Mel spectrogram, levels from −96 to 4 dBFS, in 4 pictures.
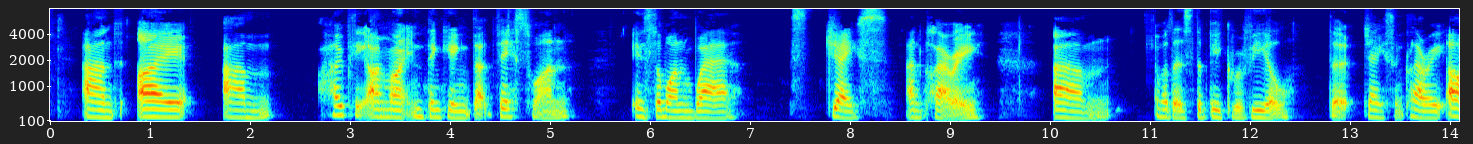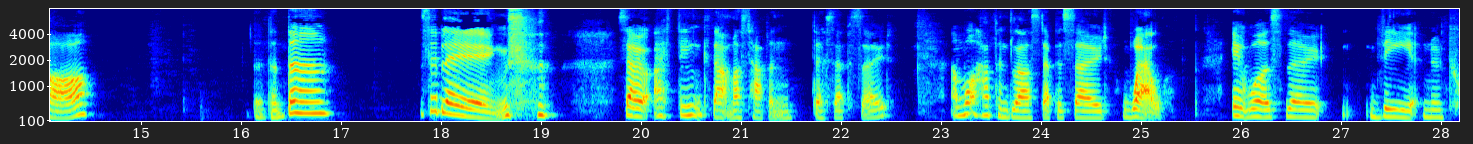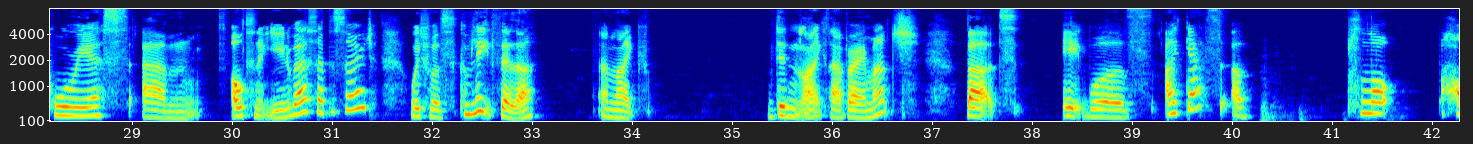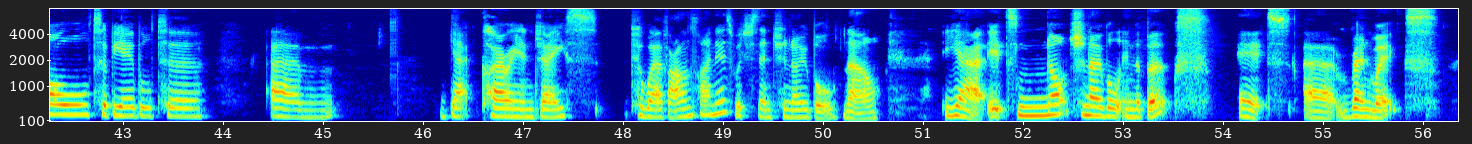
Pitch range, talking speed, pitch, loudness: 190-255 Hz, 110 wpm, 210 Hz, -26 LUFS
